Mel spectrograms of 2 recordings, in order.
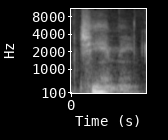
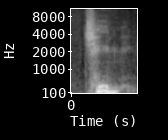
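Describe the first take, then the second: First: Faint whispered name. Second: Said in the usual way. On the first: Retold or imitated. Dying grandmother recognizing her grandson, faint whisper. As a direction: breathe the name weakly.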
